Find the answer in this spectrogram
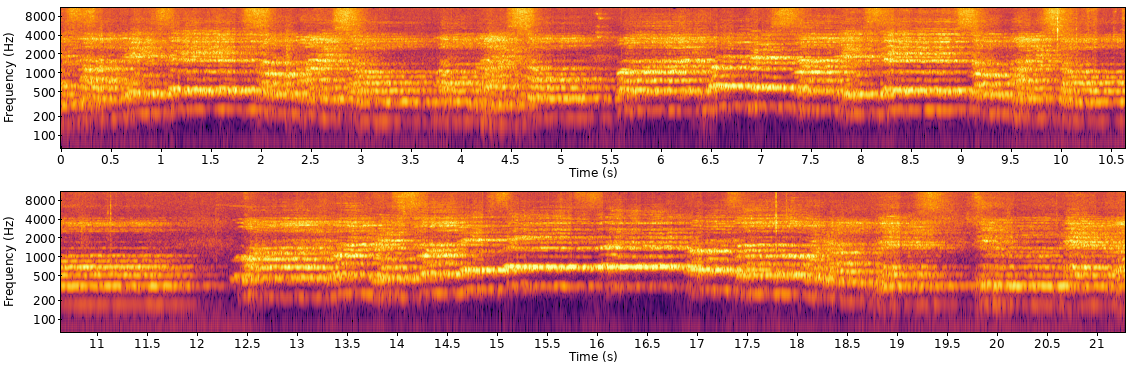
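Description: Mixed choir of men's and women's voices singing a choral piece in sustained chords, with a short break between phrases about twelve seconds in.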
